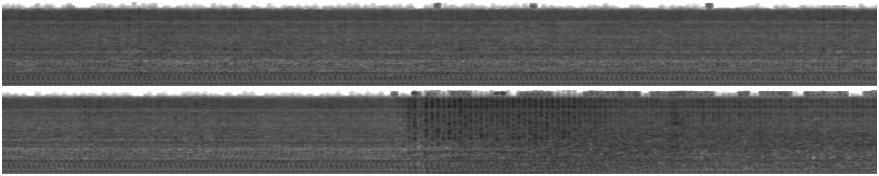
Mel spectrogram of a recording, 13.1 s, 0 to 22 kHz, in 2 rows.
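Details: Yard Machines 13.5 HP Tecumseh 38" riding mower, after fixing slow cranking: single-cylinder engine idles continuously with loud, even beat, no misses or knocks; running normally.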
